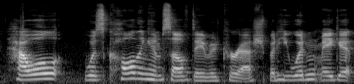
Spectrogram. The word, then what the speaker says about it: Koresh: The first being King David, and the second, Cyrus, which in the traditional Hebrew would be spelled and pronounced Koresh.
